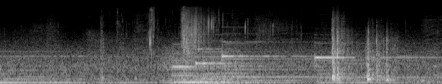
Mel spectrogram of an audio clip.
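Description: Background music with a steady bass line. Water splashes against a car windshield in short wet strokes, about two seconds in and again a little past three seconds.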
